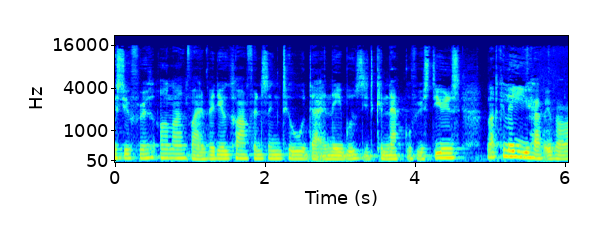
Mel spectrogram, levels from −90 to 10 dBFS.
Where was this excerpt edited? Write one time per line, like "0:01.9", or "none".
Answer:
0:01.0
